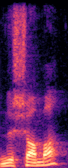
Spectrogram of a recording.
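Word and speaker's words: נשמה: So therefore in Hebrew the word for soul and the word for breath are actually the same word. They're just pronounced differently. Nishama is soul. Nishima means breath.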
